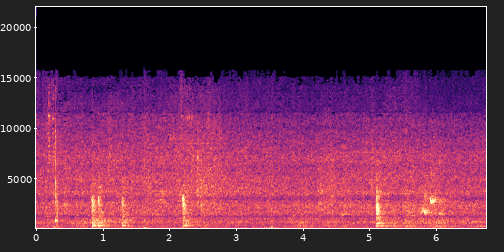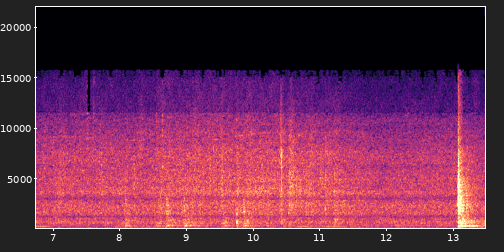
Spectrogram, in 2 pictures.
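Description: High-reach demolition excavator running steadily while its hydraulic crusher jaw bites into a concrete floor slab, with scattered cracks and knocks of breaking concrete and a few short squeals. The loudest crack comes near the end.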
